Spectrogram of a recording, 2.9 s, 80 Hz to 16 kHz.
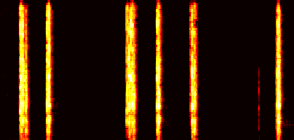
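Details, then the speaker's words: Starter from a 1994 Ford Ranger 4x4 4.0, bench test with jumper cables: a few sharp clacks as the gear throws out, with no spinning whir after. Seized starter motor, bad. "this is what a bad starter sounds like so as you can see the little gear in there is jumping out but it's not turning"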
